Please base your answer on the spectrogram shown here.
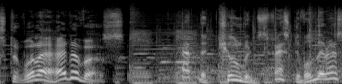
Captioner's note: festival buzz and music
